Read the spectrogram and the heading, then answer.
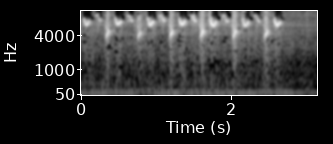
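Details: Cinereous tit (gelatik batu) singing steadily, a recording meant for training other songbirds: fast run of high, sharp two-part chirps, about three notes each half second, continuing for nearly three seconds over a faint low hum.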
